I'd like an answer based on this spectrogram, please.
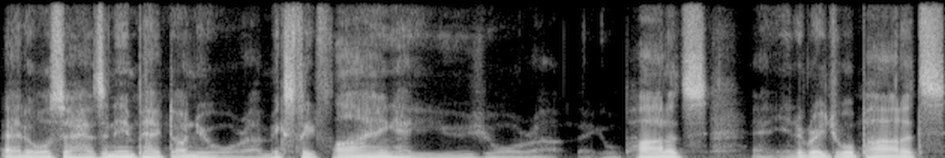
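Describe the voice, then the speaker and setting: A man with an Australian accent speaks at a moderate pace with a very deep, low pitch, fairly even intonation and big swings in loudness. The sound is dry and close with no echo, on a very clean recording with a silent background. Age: 60s. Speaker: former airline chief executive. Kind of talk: interview.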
